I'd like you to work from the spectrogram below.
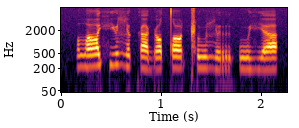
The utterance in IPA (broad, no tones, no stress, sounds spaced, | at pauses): ðˤ a fʲ ɯ ɮ ə k a ɡ ɯ tˤ œ ǁ u ɮ ɯ r ʔ u vʲ a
